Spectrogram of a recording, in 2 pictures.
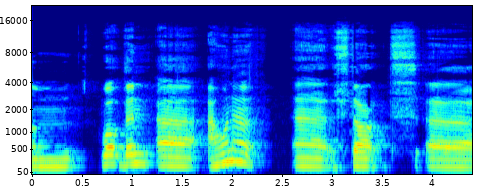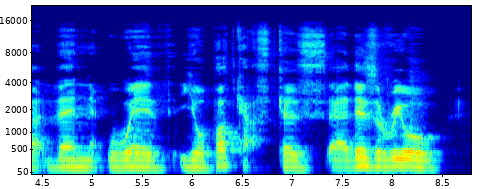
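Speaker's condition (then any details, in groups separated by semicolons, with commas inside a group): No condition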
